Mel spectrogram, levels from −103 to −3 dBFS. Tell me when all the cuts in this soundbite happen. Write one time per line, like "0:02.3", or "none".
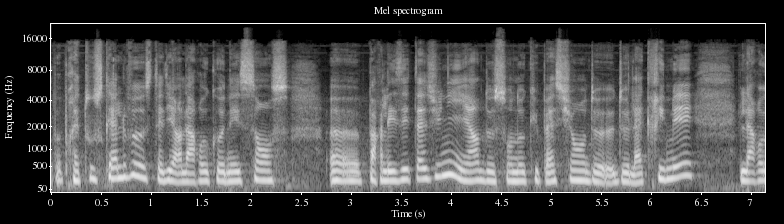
none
